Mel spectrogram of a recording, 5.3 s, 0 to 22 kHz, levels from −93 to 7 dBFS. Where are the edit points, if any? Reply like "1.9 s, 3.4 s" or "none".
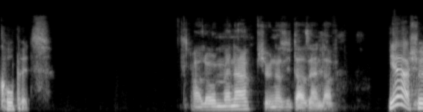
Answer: none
